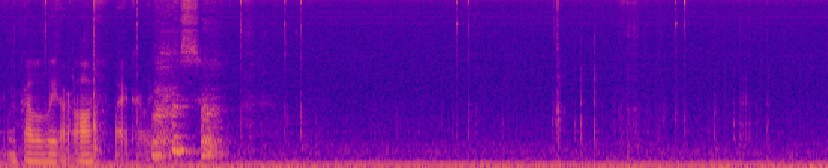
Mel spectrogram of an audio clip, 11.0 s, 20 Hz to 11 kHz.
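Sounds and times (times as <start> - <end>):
steady low hum: 0.0 - 11.0
computer mouse clicks: 3.2 - 4.1, 6.0 - 6.4, 7.4 - 10.3.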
